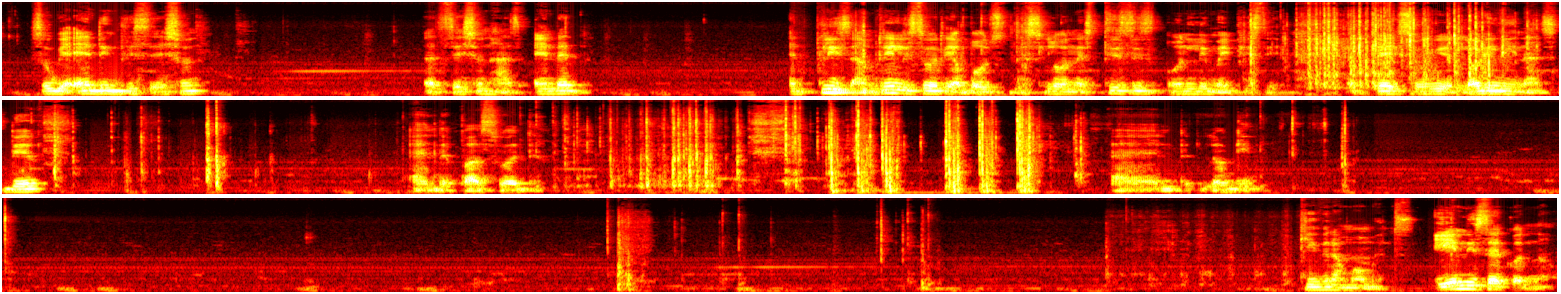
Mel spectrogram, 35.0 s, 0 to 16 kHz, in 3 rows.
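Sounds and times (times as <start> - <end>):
keyboard keystrokes: 15.7 - 19.9.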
